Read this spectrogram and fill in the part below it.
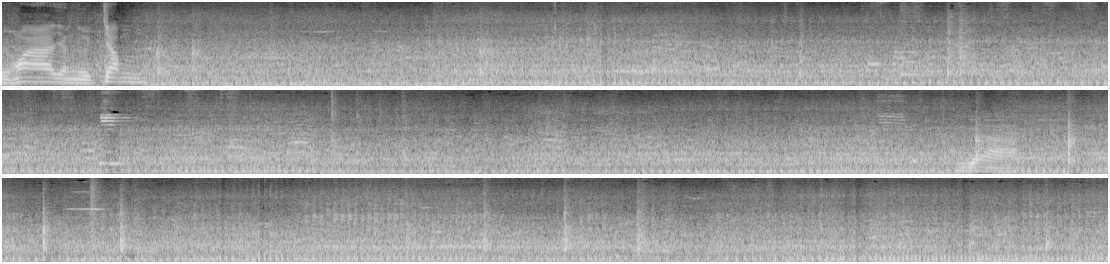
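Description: A busy crowd murmurs and chatters all around outdoors.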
